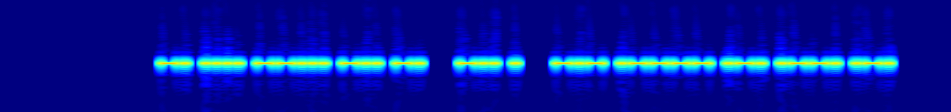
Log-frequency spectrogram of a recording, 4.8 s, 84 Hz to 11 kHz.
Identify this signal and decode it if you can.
Morse code, heard as a keyed tone, about 46 wpm, 700 Hz. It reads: NH7DN DE K1RPR
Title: USA Callsign DE Callsign 45wpm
